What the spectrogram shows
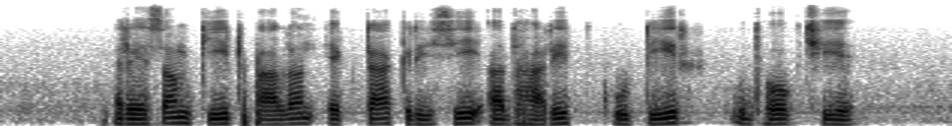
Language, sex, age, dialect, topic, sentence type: Maithili, male, 18-24, Eastern / Thethi, agriculture, statement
